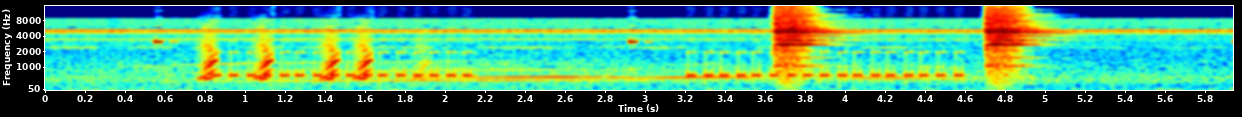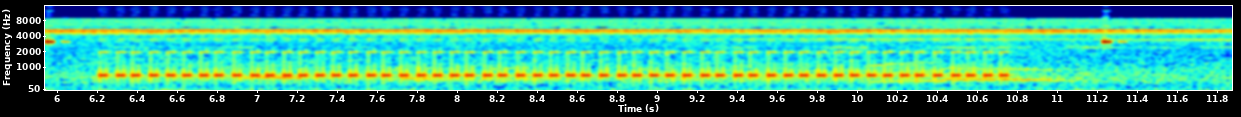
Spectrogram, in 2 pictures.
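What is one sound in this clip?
Rapid electronic blips tick along quickly.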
